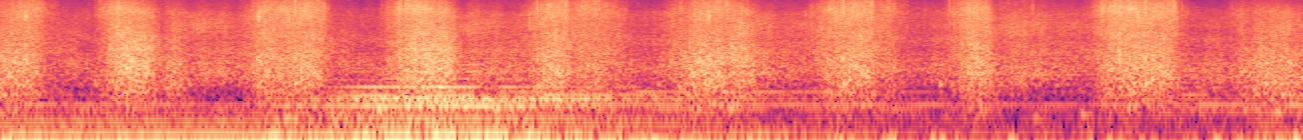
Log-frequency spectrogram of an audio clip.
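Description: Footsteps tap steadily across a hard tiled floor.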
